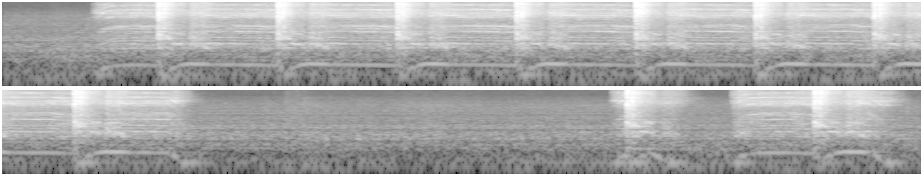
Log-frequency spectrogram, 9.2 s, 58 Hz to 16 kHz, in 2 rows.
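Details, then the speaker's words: Nikon L35AF with stuck shutter and no power, fed 3 V from a bench supply at battery terminals, switch suspected: repeated whirring motor bursts each ending in a click, about every two-thirds second; film advance keeps counting frames nonstop, not in rewind. "it's Counting pictures one after the other so why is it not stopping"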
